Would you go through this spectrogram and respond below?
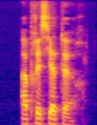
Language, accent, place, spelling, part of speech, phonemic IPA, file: French, France, Lyon, appréciateur, noun, /a.pʁe.sja.tœʁ/, LL-Q150 (fra)-appréciateur.wav
- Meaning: appreciator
